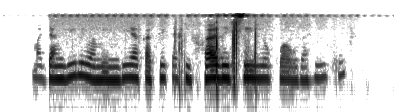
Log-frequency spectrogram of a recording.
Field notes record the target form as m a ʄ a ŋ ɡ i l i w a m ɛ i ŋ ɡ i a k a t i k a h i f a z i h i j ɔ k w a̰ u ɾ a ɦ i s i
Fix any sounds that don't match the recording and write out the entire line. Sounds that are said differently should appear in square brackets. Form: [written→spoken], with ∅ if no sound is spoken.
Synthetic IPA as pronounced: m a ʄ a ŋ ɡ i l i w a m ɛ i ŋ ɡ i a k a t i k a h i f a [z→ð] i h i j ɔ k w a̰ u ɾ a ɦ i s i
